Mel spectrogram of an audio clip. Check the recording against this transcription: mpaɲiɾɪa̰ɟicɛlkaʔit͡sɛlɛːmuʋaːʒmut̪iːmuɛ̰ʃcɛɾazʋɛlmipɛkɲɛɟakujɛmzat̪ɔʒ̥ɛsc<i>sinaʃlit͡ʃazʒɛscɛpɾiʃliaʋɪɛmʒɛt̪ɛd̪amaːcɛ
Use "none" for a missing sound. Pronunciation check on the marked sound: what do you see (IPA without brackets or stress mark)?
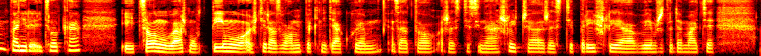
ɛ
